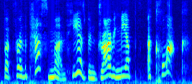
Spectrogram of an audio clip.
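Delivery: ordinary delivery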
